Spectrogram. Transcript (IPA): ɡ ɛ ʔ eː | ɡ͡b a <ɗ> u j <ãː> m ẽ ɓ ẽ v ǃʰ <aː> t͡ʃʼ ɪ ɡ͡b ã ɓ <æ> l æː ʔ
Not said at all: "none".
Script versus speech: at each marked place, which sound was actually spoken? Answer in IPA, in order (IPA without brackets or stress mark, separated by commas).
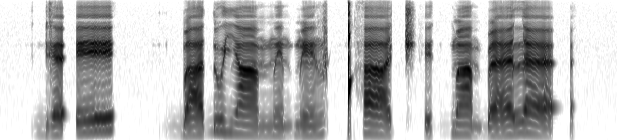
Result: ɗ, ãː, aː, æ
